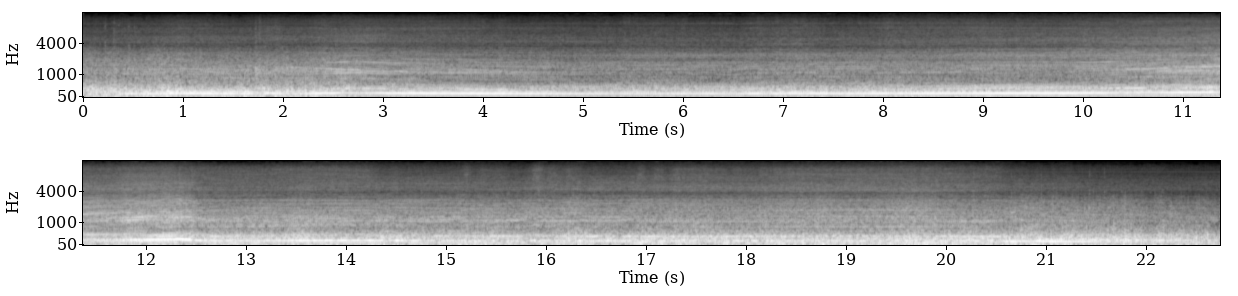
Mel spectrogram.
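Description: A motorcycle engine hums steadily and rises and falls in pitch as the rider shifts and accelerates.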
